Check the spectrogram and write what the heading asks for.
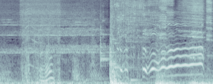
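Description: Film soundtrack: air hissing out of a leak in a spacecraft's hull, with a sudden loud crack-like burst about two seconds in. Wavering, sliding tones with music follow over the second half.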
